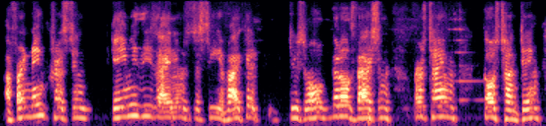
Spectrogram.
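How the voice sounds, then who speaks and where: Gravelly, fairly high-voiced man. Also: fairly even intonation, normal speed, a bit bright, rough recording. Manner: rambling, repeats himself while showing objects. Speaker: paranormal investigator streaming live. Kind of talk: casual live-stream talk.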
